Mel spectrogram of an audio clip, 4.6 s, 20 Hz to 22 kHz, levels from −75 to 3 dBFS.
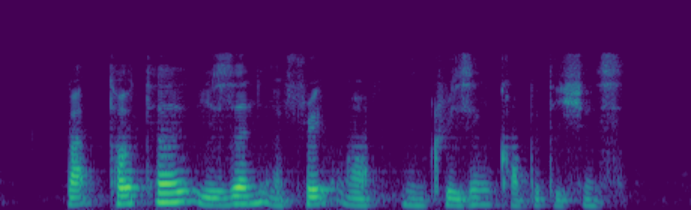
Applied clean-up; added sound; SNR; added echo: neural separator model SepFormer DNS4.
